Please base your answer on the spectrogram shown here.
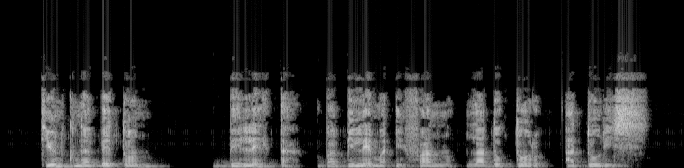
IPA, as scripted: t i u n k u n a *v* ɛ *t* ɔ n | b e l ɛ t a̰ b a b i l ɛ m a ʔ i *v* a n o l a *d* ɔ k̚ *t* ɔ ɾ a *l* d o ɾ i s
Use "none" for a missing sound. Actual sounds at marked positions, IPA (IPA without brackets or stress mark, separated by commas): b, t, f, d, t, none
